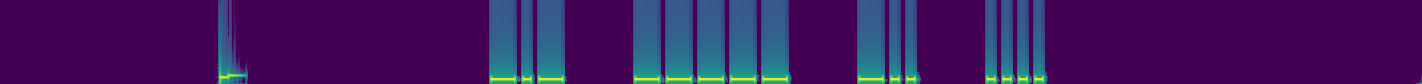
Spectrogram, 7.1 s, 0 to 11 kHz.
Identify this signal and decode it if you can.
Morse code, heard as a keyed tone, about 30 wpm, spaced as for 17 wpm, 700 Hz. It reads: K0DH
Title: USA Call Signs - 3x Character Spacing - 30wpm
